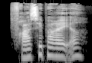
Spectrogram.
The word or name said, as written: frasepareret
